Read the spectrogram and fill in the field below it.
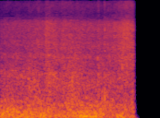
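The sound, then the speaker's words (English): Steady rush of ocean waves with blustery wind buffeting, a dense continuous roar of surf that cuts off abruptly into silence after under two seconds. “I'm in the ocean.”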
